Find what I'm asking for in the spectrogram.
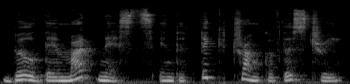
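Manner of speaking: usual speaking voice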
